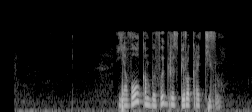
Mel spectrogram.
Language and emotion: Russian, neutral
